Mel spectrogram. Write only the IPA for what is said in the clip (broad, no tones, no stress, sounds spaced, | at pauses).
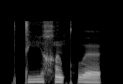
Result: t i̤ χ ə̃ kʷʰ œ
